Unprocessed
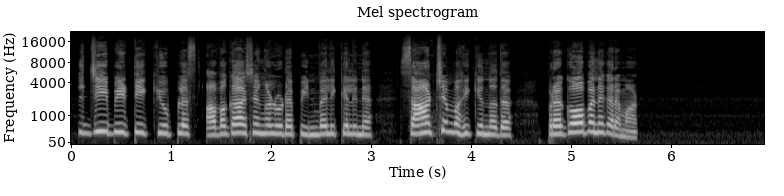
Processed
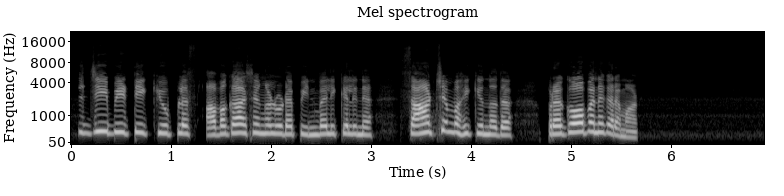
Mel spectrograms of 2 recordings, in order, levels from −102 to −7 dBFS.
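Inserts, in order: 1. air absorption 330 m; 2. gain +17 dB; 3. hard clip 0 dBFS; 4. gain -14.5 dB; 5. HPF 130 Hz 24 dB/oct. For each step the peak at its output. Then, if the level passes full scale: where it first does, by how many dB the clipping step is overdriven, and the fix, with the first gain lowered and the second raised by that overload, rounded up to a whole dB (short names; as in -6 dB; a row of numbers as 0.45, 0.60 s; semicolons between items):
-19.0, -2.0, -2.0, -16.5, -16.0 dBFS; no overload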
